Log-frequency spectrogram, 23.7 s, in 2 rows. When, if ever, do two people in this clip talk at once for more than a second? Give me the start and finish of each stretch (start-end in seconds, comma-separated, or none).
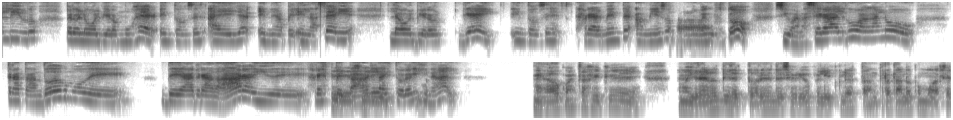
15.9-17.3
